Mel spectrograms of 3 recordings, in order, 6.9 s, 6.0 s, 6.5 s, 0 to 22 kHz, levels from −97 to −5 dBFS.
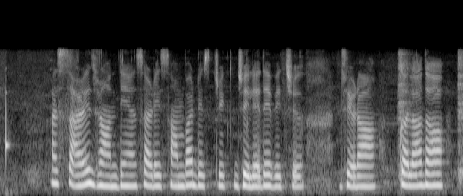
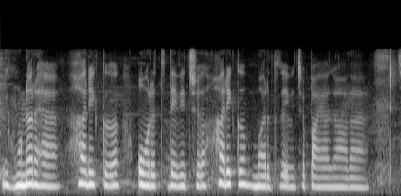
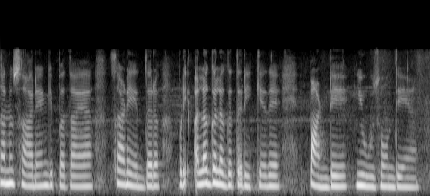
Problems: none marked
